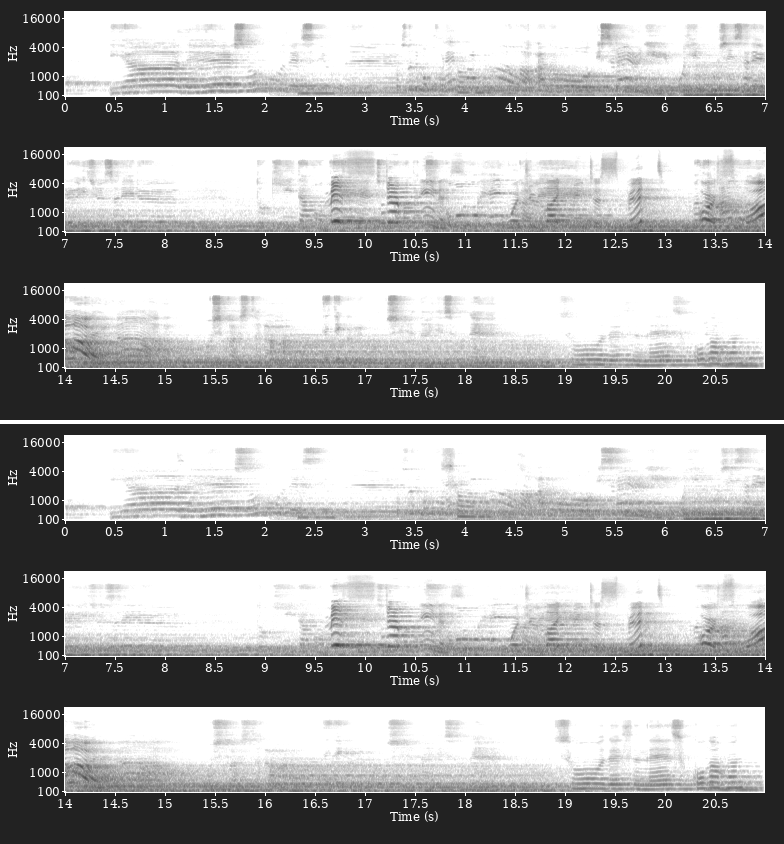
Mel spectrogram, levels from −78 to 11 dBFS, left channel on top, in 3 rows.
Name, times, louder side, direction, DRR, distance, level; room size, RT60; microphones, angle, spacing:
voice 1, 0.4-8.6 8.9-12.8 13.3-18.4 20.3-20.9, left 2 dB, 75° left, 3 dB, 1.6 m, -41 dB
sound 1, 2.0-18.9, equal, 50° left, 2.4 m, -33 dB
voice 2, 2.3-2.7 3.9-4.5 10.7-10.9 18.9-20.8, right 2 dB, 65° right, 9 dB, 0.8 m, -39 dB
Female speech woman speaking / Yell, 9.6-11.0 11.4-13.0 13.3-14.4, left 1 dB, 10° left, 0.4 m, -28 dB
24.5 x 9.3 x 3.2 m, 2.5 s
head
